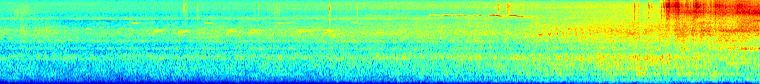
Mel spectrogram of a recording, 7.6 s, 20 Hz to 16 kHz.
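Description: SNCF BB 22200 electric locomotive hauling passenger coaches, approaching on a curve, its running and rail noise growing steadily louder. A high-pitched screech from the wheels on the curve comes in near the end as the locomotive passes close.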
